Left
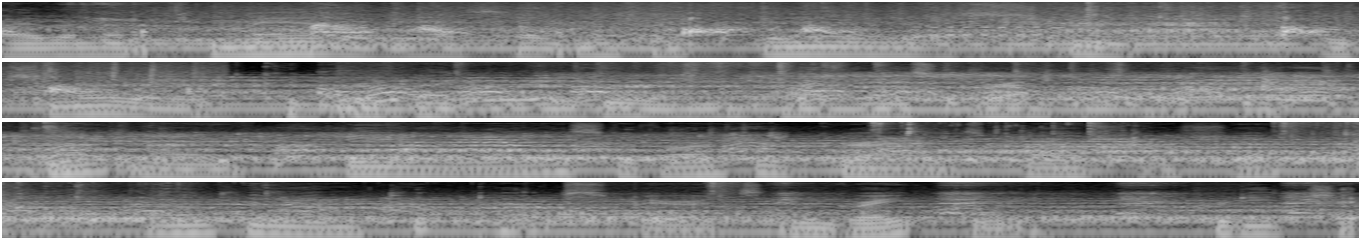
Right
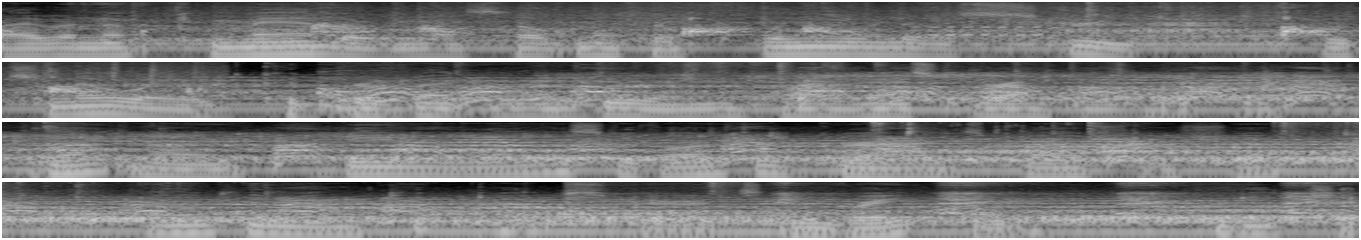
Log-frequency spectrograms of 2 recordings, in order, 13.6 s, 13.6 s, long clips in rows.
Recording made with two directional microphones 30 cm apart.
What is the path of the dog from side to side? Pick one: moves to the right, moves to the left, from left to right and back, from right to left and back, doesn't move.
moves to the right.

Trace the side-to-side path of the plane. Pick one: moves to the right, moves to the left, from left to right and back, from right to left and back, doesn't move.
moves to the right.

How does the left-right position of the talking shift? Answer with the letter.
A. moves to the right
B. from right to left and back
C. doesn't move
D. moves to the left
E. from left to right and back
C.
